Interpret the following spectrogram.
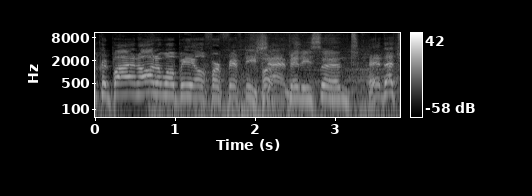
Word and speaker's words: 50 Cent: Don, it's 50 cent. Not you keep saying 50 cents. I can't say 50. When I was a lad, you could buy an automobile for 50 cents.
